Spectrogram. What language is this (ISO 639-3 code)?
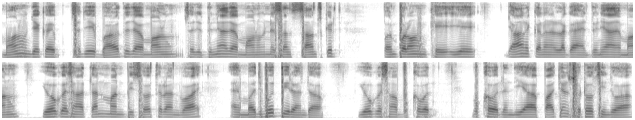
snd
